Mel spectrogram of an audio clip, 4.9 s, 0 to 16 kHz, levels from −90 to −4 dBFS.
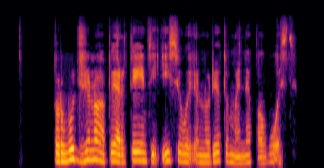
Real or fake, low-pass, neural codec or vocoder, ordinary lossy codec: real; 10.8 kHz; none; AAC, 48 kbps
